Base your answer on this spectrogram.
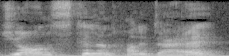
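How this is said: The voice rises at the end. It is a question that needs an answer. "said with a rising pitch ... that is a questioning style"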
